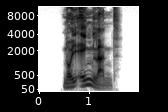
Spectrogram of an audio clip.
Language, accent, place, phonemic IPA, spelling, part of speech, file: German, Germany, Berlin, /nɔʏˈɛŋlant/, Neuengland, proper noun, De-Neuengland.ogg
- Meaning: New England (a geographic region of the northeastern United States, consisting of Connecticut, Maine, Massachusetts, New Hampshire, Rhode Island and Vermont)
